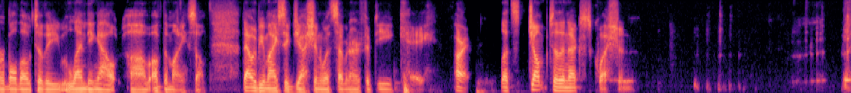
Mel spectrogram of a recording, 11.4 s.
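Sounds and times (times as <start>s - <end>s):
speech: 0.0s - 8.5s
breathy exhale: 2.8s - 3.2s
person gulping water: 10.6s - 11.3s.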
